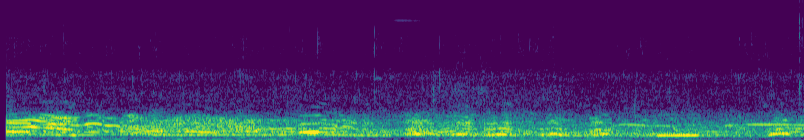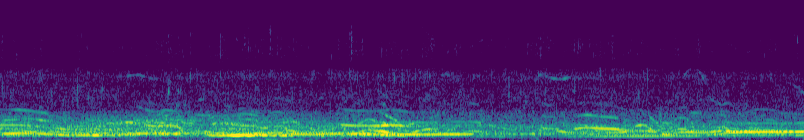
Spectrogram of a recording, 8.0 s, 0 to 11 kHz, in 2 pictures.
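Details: A 15-member Yellowstone gray wolf pack gives a minute-long victory howl the morning after killing and eating a large male buffalo, many voices sliding up and down in overlapping, wavering tones.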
